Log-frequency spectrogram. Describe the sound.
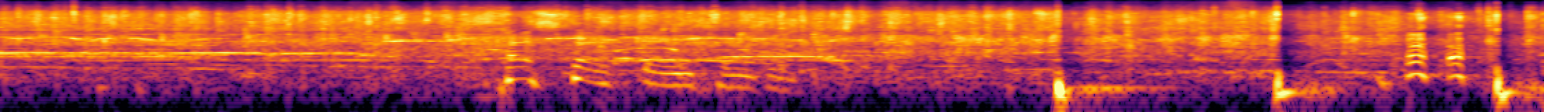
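A crowd applauds loudly and steadily, dense clapping filling the room, with scattered cheers and voices mixed in and a few sharp louder claps near the end.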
